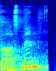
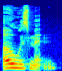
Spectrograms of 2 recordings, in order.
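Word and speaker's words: Oseman: is I Was Born for This by Alice Osman. I just realized, after I filmed this, just now, that I've been pronouncing their last name wrong. It's Osman.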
